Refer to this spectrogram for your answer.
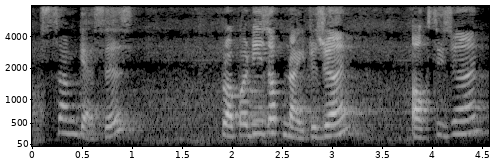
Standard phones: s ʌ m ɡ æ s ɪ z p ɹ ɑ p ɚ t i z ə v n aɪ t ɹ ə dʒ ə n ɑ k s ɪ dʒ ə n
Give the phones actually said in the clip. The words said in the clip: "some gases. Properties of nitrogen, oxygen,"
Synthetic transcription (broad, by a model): s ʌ m ɡ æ s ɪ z p ɹ ɑ p ɚ t i z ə p n aɪ t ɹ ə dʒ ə n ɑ k s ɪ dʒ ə n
